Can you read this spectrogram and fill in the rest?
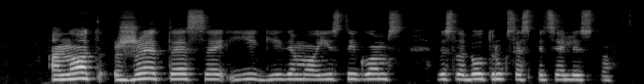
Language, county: Lithuanian, Vilnius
